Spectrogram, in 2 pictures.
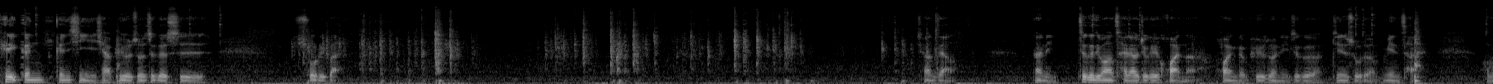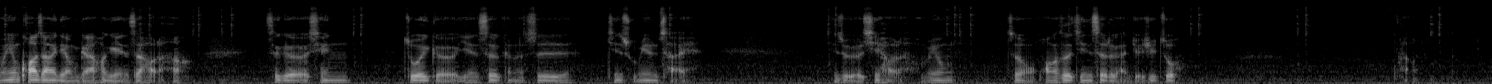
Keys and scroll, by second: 3.0-4.4 typing, 5.7-7.7 typing, 7.8 Escape, 8.0 Right, 8.9 BackSpace, 9.1 Return.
